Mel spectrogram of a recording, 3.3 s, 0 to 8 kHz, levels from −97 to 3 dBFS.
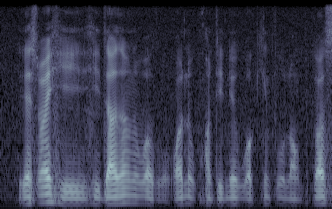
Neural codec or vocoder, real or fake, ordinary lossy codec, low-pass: none; real; none; 7.2 kHz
